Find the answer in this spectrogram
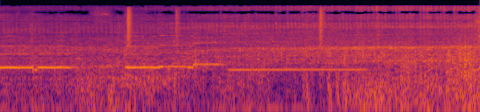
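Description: Traditional music played on a flute, holding long single notes that break off about a second in and come back briefly, over a steady rushing noise that grows toward the end.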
